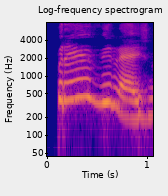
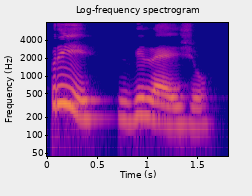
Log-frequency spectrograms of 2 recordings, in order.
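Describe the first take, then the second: First: "Privilégio" with first syllable said as "pre"; wrong pronunciation. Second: "privilégio" with a clear, separated "pri"; correct pronunciation. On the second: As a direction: set off PRI at the start of "privilégio". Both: Shown as a demonstration. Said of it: "não é privilégio".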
